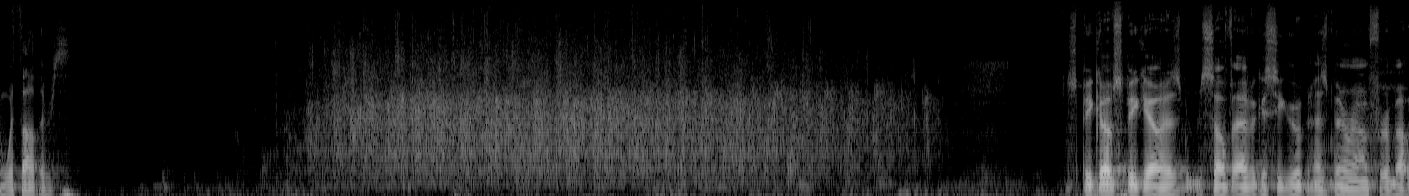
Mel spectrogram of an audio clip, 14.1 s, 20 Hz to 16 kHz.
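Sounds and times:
audience applauding: 0:02.3 - 0:09.6.

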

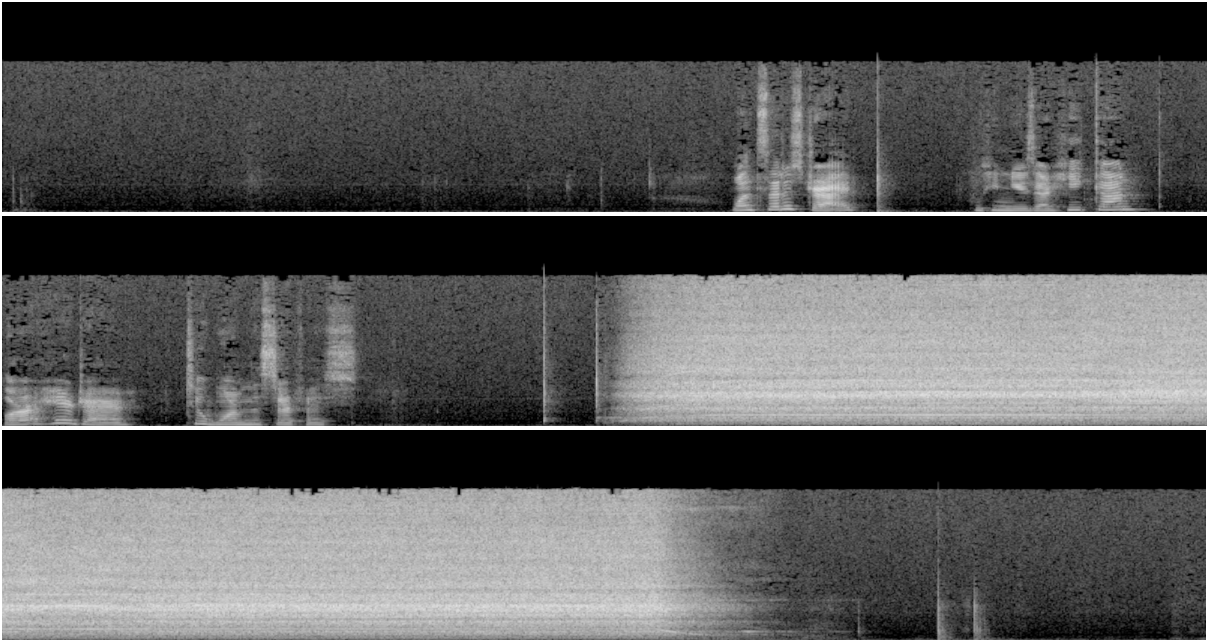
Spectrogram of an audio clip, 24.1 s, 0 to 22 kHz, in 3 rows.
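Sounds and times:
hair dryer switch click: 0:11.6 - 0:12.6
hair dryer blowing: 0:12.0 - 0:21.6.

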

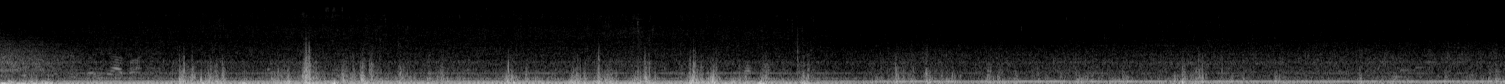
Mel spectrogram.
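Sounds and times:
wind buffeting microphone: 0:00.0 - 0:07.8
outboard motor humming: 0:01.0 - 0:15.0.

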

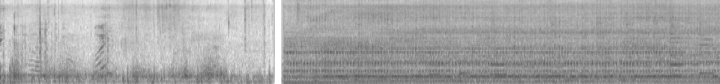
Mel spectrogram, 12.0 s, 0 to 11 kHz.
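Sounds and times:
outboard motor running: 0:04.7 - 0:12.0
water rushing: 0:04.8 - 0:12.0.

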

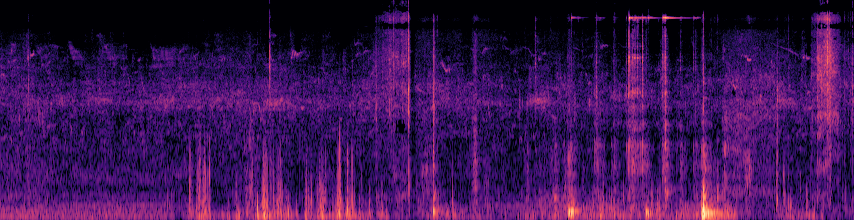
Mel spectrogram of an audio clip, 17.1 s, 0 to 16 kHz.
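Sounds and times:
bolt turned in wooden post: 0:10.6 - 0:14.6
metallic clicks and knocks of hardware: 0:10.6 - 0:14.6.

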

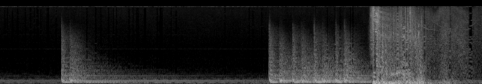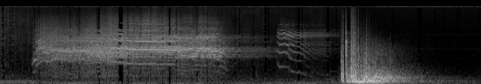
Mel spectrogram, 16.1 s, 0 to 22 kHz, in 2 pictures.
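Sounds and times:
loud explosion: 0:06.2 - 0:08.1, 0:13.8 - 0:15.3
long high-pitched cry: 0:08.6 - 0:13.7
wavering falling cry: 0:08.6 - 0:13.7.

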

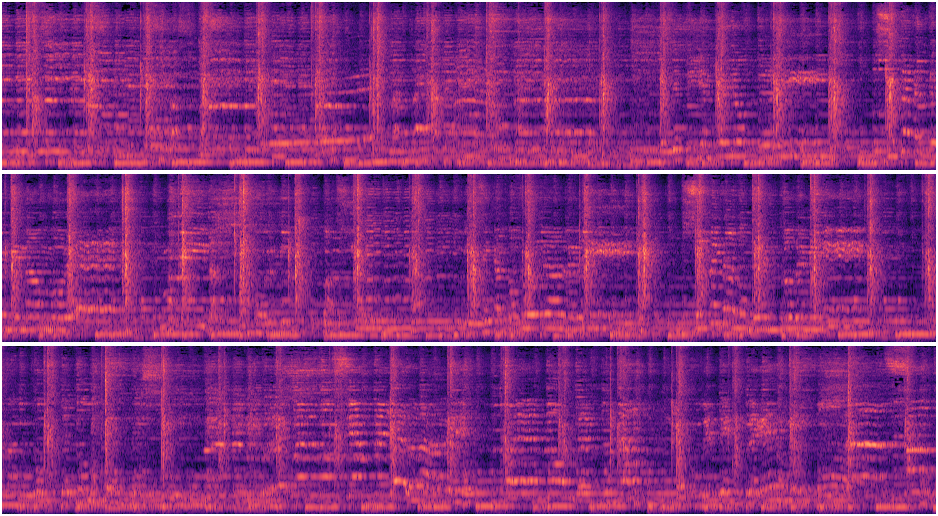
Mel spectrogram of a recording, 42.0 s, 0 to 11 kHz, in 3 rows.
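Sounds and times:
dance music with driving beat: 0:00.0 - 0:42.0.

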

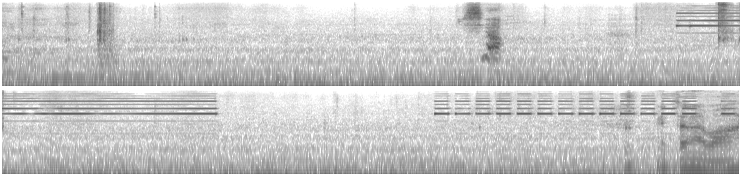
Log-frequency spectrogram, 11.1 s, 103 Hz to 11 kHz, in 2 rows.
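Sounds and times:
car rumble on the move: 0:00.0 - 0:11.0
parking sensor beeps: 0:05.0 - 0:07.2, 0:08.8 - 0:11.0.

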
